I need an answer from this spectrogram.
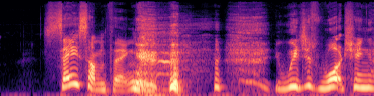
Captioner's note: laughs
